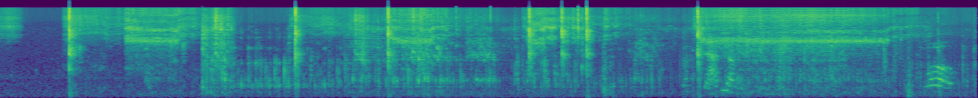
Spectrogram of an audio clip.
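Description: A torch lighter clicks and hisses with a roaring flame.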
